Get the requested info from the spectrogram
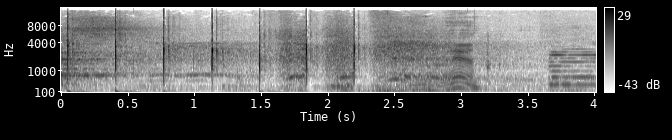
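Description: Church band backing a preacher: a drum kit strikes sharp hits roughly every 0.4 s for the first two seconds. A voice then swoops up and down, and a held keyboard chord comes in near the end.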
